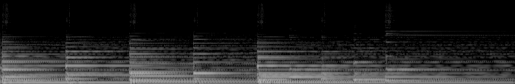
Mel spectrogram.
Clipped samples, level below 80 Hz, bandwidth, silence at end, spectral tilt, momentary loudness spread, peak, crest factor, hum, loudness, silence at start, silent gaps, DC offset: under 0.1%; -42 dBFS; 18 kHz; 0 s; -8.5 dB/octave; 10 LU; -14 dBFS; 16 dB; none; -30 LUFS; 0 s; none; under 0.1%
